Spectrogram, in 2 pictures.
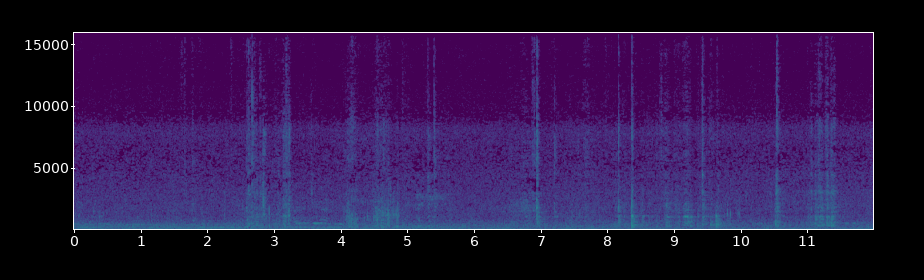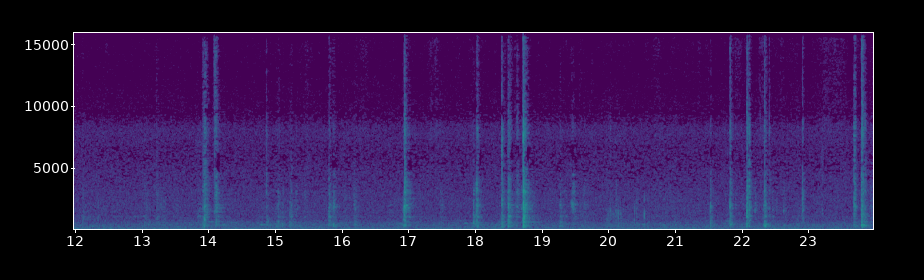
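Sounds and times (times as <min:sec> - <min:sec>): metal parts clicking and knocking: 0:08.1 - 0:11.6, 0:13.0 - 0:20.7, 0:21.4 - 0:23.9.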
